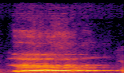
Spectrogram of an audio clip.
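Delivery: loud sudden gasp for air; sharp gasp. Shown as a demonstration. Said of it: "running out of air, like this".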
